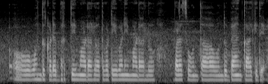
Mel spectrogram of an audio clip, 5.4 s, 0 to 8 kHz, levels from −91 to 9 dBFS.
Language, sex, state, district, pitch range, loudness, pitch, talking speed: Kannada, female, Karnataka, Raichur, 160-170 Hz, -26 LUFS, 165 Hz, 120 wpm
